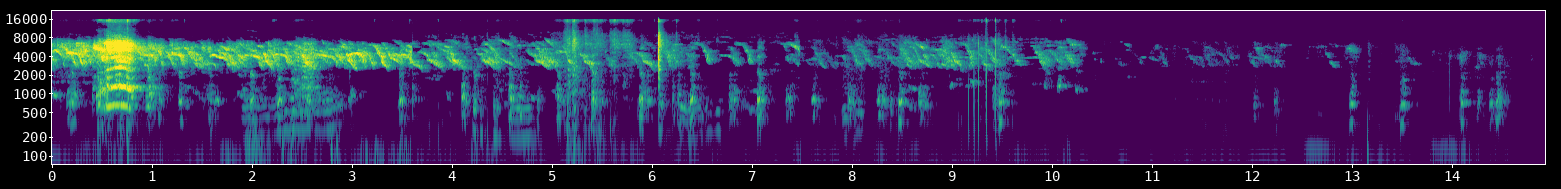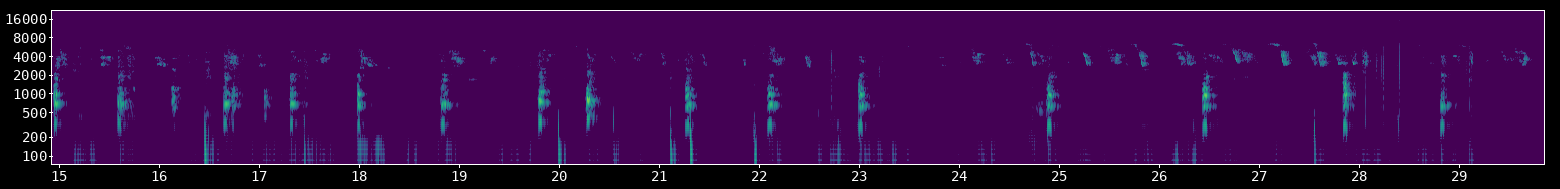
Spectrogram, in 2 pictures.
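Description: Domestic chickens clucking: short, separate clucks about once or twice a second. For the first ten seconds a dense, high-pitched chatter lies over them, loudest right at the start.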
